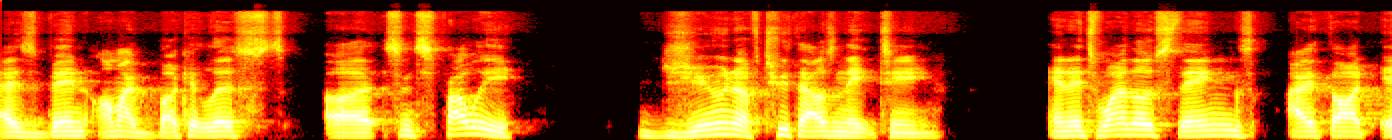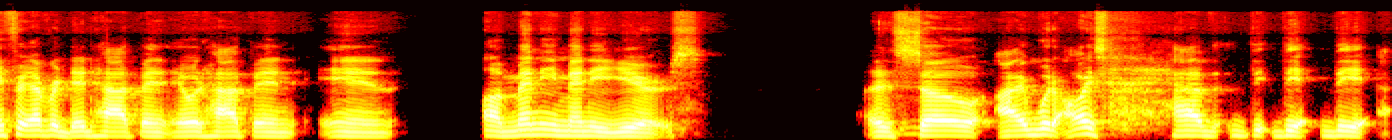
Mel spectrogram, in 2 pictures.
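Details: Adult man who stutters, who says he stuttered more than he had in years during a public talk; stuttering.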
